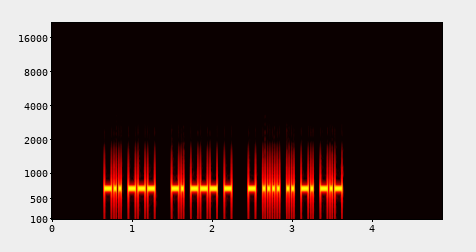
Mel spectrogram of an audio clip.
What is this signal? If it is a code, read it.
Morse code, heard as a keyed tone, about 40 wpm, 700 Hz. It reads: DO NOT THINK
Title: Sets of 3 Words 40wpm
